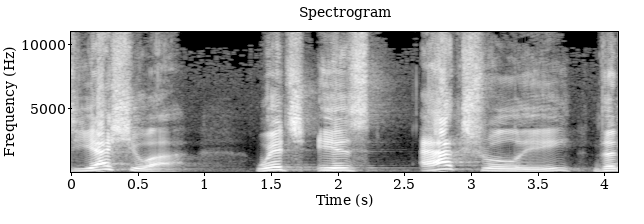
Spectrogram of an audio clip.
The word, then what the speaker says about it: Yeshua: name Jesus but actually the Hebrew way of pronouncing this is Yeshua which is actually the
